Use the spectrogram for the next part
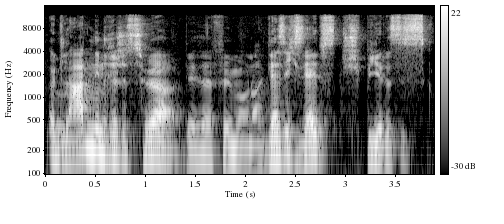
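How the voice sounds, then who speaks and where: A man's voice: medium pitch, expressive, normal speed. A man in a casual podcast chat, retelling a film in a rambling way and laughing as he talks.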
